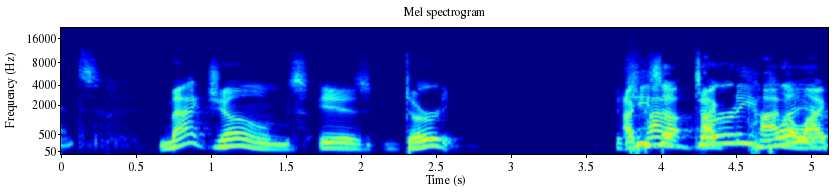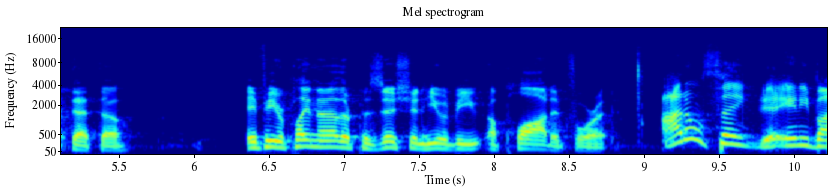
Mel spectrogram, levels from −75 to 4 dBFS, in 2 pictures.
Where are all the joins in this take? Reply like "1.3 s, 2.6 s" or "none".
1.7 s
